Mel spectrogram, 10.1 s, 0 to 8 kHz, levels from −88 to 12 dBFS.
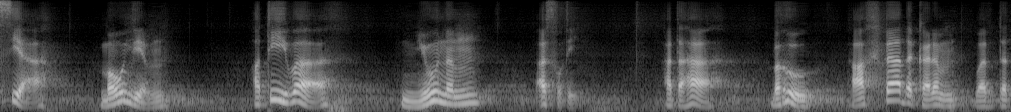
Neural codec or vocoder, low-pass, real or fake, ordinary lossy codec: codec, 16 kHz, 0.3 kbps, FocalCodec; none; fake; none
